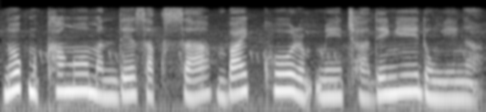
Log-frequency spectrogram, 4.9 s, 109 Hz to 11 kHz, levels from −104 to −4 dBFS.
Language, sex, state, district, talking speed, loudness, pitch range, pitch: Garo, female, Meghalaya, West Garo Hills, 100 wpm, -17 LUFS, 210-255 Hz, 225 Hz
